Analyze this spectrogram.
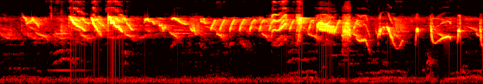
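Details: Oriental white-eye singing, played as a lure to prompt captive white-eyes into song: rapid, high-pitched twittering with quick slurred chirps run together in a busy, continuous warble, a faint low hum beneath.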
